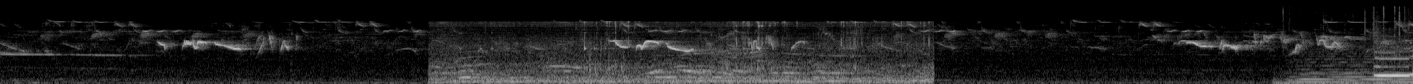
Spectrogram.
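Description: Small birds chirping and singing in short repeated calls, with a stretch of broad rushing background noise through the middle. Music comes in near the end.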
